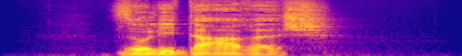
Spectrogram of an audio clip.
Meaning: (adjective) solidary; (adverb) in solidarity
- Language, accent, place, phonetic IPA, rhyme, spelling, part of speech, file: German, Germany, Berlin, [zoliˈdaːʁɪʃ], -aːʁɪʃ, solidarisch, adjective, De-solidarisch.ogg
